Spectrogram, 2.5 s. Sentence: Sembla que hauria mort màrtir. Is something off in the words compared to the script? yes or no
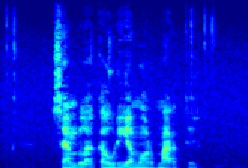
no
